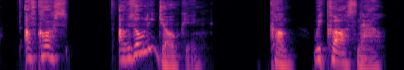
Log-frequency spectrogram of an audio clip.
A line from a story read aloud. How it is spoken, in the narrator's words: Miss Ivors said in a soft, friendly tone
